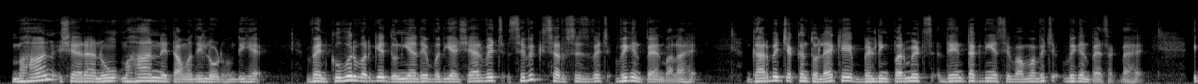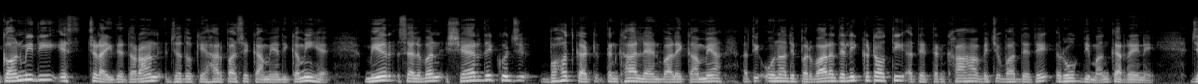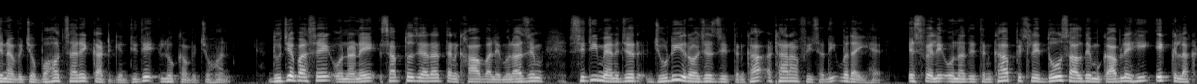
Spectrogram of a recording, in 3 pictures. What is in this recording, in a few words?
Punjabi radio ad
